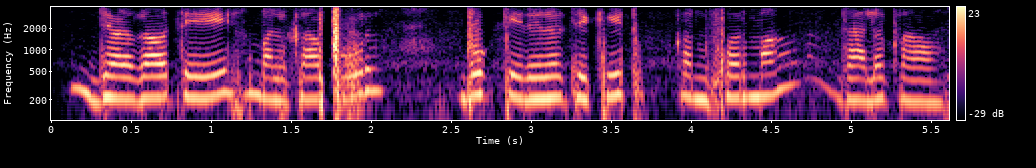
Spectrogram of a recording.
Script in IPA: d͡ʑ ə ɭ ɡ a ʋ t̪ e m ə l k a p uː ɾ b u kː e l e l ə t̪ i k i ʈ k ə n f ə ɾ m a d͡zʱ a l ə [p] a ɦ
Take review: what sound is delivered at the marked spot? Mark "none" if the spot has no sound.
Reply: k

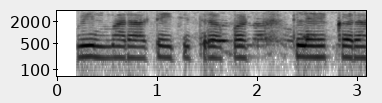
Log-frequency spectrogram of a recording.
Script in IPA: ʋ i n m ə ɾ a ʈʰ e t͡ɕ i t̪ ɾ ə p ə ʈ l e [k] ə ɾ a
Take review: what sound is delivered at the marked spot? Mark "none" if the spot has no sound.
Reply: k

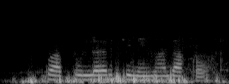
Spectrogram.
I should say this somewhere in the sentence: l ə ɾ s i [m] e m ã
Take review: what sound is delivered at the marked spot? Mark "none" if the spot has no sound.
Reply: n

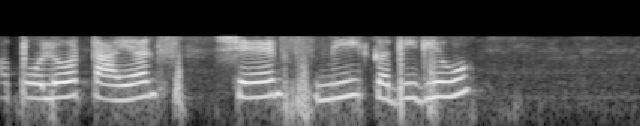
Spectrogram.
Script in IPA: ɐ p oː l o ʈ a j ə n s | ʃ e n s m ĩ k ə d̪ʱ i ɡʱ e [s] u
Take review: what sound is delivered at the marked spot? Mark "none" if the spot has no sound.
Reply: none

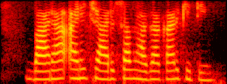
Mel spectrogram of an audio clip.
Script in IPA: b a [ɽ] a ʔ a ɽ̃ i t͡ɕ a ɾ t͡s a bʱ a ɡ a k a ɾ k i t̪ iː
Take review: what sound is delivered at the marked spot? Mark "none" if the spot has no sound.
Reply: ɾ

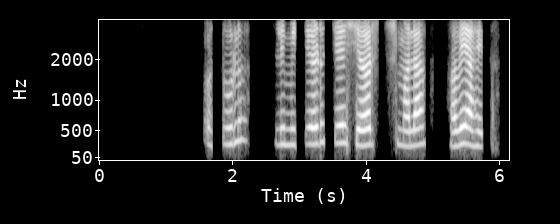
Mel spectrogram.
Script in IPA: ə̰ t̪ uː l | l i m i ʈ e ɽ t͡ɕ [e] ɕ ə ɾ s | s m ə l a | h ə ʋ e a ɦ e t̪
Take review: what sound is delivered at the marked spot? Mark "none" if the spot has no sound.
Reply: e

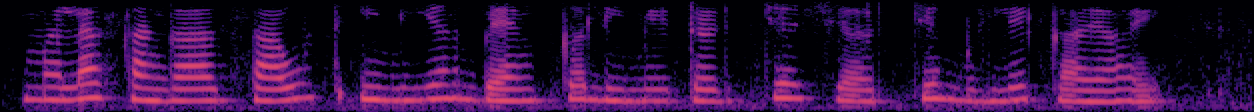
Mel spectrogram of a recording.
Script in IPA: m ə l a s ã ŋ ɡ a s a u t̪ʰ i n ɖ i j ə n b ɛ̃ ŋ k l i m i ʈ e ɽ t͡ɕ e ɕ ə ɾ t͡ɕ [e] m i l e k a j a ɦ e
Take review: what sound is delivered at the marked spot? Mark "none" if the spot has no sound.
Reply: e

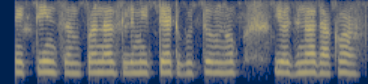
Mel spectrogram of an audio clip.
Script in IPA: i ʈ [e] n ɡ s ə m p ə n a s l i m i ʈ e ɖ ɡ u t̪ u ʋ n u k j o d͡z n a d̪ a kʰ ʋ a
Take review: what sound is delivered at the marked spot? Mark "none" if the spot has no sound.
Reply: i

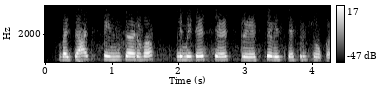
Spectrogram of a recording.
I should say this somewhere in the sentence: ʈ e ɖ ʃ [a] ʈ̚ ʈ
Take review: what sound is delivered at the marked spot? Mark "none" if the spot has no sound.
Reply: e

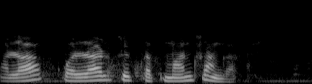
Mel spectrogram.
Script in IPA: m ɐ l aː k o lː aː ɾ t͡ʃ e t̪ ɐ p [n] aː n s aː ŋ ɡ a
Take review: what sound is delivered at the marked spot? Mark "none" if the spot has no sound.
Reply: m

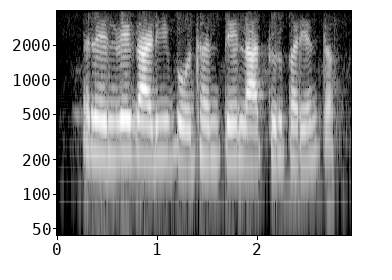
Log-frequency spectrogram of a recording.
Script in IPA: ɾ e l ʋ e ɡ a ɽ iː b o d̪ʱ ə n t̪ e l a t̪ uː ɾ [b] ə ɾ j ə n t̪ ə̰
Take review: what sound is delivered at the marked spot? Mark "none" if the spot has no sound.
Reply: p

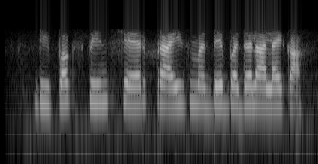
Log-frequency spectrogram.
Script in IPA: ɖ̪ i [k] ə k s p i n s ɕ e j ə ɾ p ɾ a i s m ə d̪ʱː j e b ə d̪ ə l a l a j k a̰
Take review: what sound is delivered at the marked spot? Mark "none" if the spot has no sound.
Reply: p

